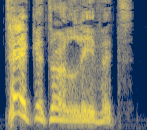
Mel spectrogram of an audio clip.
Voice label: Vrykul Female Warrior Vendor

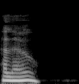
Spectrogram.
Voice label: Night Elf Female Standard NPC Greeting

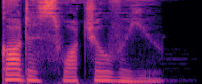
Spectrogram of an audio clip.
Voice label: Night Elf Female Priestess NPC Farewell

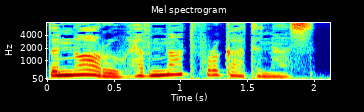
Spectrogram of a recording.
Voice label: Draenei Female Military Greeting

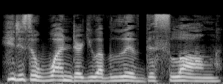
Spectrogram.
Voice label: Blood Elf Female Standard Pissed

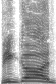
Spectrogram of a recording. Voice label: Goblin Male Gruff NPC Farewell

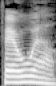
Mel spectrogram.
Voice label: Human Female Official NPC Farewell

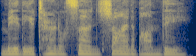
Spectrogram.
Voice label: Tauren Female Official NPC Farewell

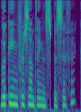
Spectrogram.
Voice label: Human Female Official NPC Vendor

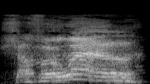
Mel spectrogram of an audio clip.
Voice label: Death Knight Male Med Farewell

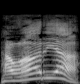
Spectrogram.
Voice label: Dwarf Male Standard Greeting; NPC

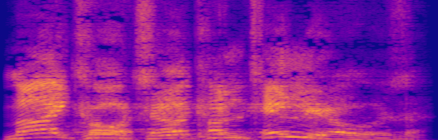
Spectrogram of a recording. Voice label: Death Knight Male Pissed

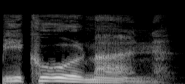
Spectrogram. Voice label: Troll Male Standard NPC Pissed

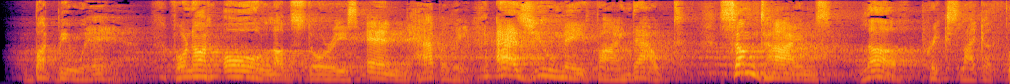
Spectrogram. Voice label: Announce; Barnes The Stage Manager

